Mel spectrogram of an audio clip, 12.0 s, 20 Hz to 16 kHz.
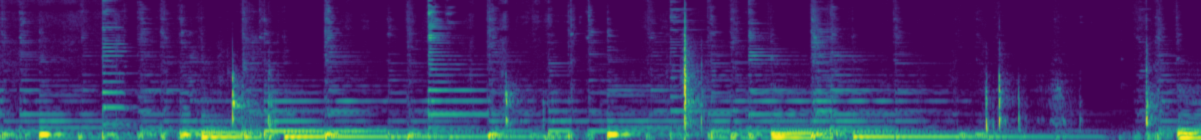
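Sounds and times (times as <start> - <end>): acoustic guitar music: 0.0 - 12.0
knife slicing eggplant: 6.7 - 7.2.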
